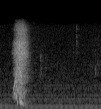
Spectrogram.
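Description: A man's single short, breathy vocal burst about a quarter second in: a quick noisy exhalation with a falling voiced tail.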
